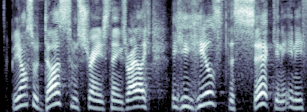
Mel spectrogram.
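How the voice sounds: Lively intonation in a natural reading voice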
